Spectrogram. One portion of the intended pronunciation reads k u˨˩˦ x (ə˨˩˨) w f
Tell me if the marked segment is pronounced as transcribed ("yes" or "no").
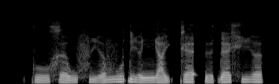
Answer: no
